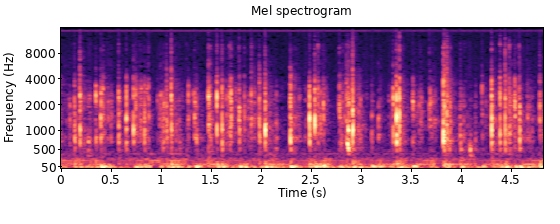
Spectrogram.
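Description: Fingertips rapidly type on a black plastic computer keyboard with hollow keycaps, producing a quick, uneven run of about 25 short, dry clicks. The clicks are bright and clattery, each dying away almost at once over a faint low hum.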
